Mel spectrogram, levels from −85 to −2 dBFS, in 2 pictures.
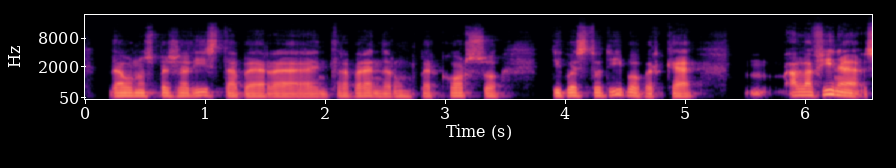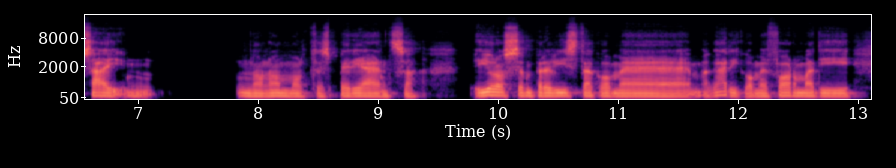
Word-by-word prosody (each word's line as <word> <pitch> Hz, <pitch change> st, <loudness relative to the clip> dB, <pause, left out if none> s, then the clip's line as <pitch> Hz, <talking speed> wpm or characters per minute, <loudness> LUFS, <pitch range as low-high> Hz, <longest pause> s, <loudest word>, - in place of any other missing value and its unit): da 105 Hz, -, +1 dB
uno 110 Hz, 0 st, 0 dB
specialista 110 Hz, 0 st, -1 dB
per 95 Hz, -1 st, +1 dB
intraprendere 95 Hz, +1 st, -2 dB
un 95 Hz, -1 st, -8 dB
percorso 100 Hz, 0 st, -2 dB, 0.4 s
di 110 Hz, -, -2 dB
questo 115 Hz, 0 st, +2 dB
tipo 70 Hz, -8 st, -2 dB
perché, -, -, +1 dB, 0.4 s
mhmm, -, -, -11 dB, 0.2 s
alla 130 Hz, +1 st, +3 dB
fine 120 Hz, -, +5 dB
sai, -, -, +4 dB
mhmm, -, -, -8 dB, 0.8 s
non 100 Hz, -1 st, -2 dB
ho 110 Hz, -, +1 dB
molta 100 Hz, -1 st, -4 dB
esperienza. 100 Hz, 0 st, -1 dB, 0.4 s
Io 120 Hz, +5 st, +2 dB
l'ho 120 Hz, -, +3 dB
sempre 110 Hz, 0 st, +4 dB
vista 110 Hz, -1 st, +1 dB
come 100 Hz, -1 st, 0 dB
magari 110 Hz, +3 st, -4 dB
come 100 Hz, +1 st, -3 dB
forma 105 Hz, +1 st, -1 dB
di 100 Hz, -1 st, -3 dB
105 Hz, 135 wpm, -24 LUFS, 100-110 Hz, 0.8 s, fine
